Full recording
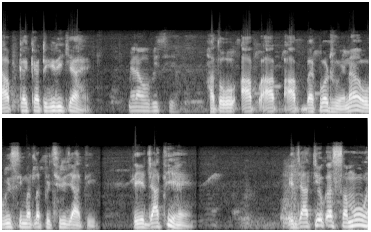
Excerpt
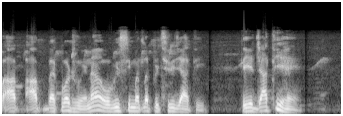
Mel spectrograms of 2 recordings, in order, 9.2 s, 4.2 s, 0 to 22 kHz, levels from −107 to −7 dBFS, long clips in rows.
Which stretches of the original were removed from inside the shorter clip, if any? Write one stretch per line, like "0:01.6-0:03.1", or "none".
none

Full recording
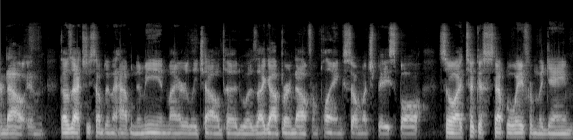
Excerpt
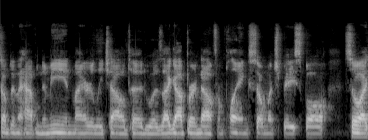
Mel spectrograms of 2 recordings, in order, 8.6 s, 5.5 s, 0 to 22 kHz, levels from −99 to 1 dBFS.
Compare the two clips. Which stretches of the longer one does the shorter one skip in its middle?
none

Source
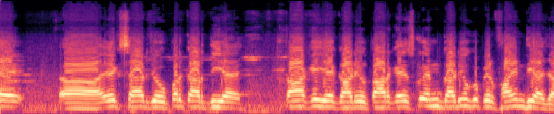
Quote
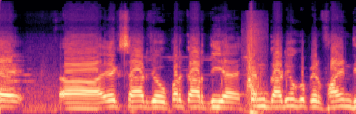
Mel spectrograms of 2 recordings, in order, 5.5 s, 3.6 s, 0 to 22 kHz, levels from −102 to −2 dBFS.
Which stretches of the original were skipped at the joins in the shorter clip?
0:02.5-0:04.3

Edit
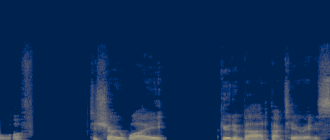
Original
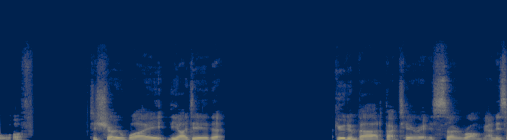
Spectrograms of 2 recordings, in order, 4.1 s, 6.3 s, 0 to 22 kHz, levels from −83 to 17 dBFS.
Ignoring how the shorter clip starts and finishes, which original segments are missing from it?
0:02.1-0:03.5

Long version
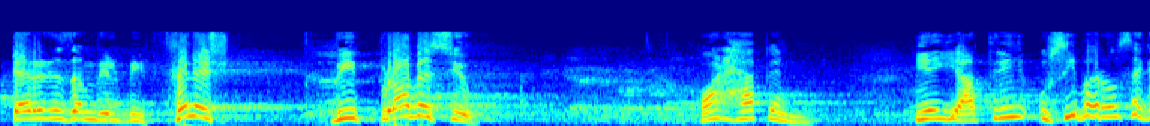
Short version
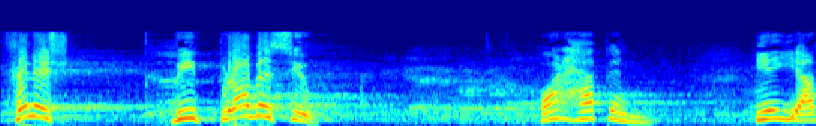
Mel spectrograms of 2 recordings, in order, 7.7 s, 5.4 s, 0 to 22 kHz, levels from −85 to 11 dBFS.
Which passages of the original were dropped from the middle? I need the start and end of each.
none

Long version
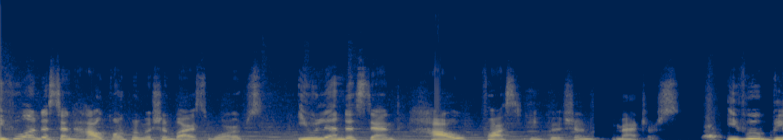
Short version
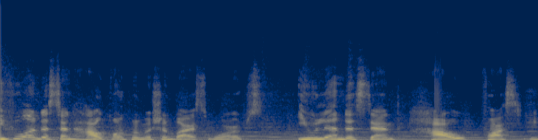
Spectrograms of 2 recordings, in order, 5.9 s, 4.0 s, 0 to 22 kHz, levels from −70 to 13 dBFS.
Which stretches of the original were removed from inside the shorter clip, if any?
none

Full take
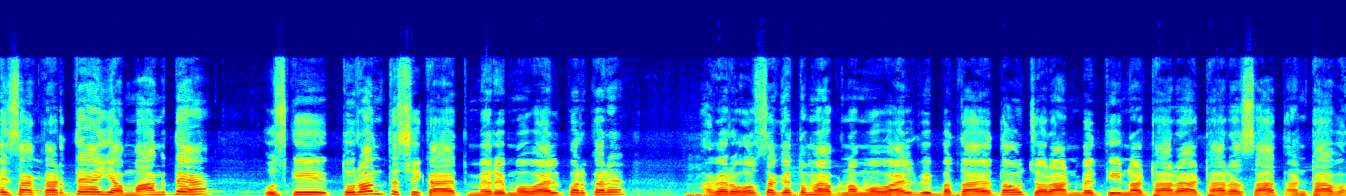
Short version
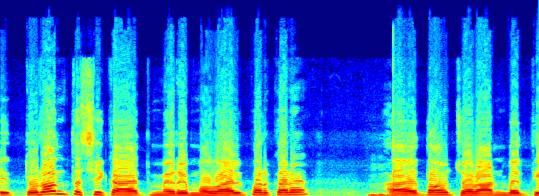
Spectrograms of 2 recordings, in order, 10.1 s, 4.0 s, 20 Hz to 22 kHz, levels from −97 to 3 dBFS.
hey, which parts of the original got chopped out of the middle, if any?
0:05.3-0:07.2

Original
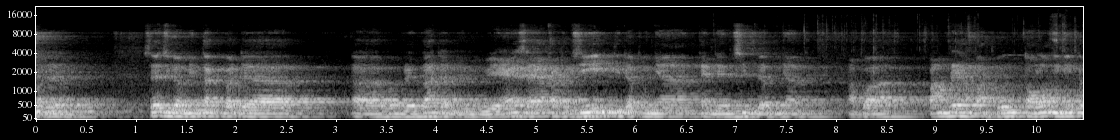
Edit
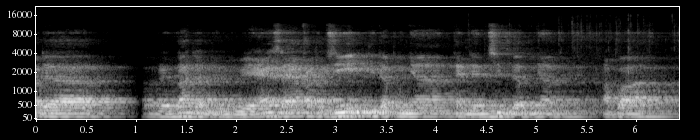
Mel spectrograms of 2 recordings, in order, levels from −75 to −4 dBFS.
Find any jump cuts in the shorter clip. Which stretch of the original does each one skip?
0:03.1-0:03.6

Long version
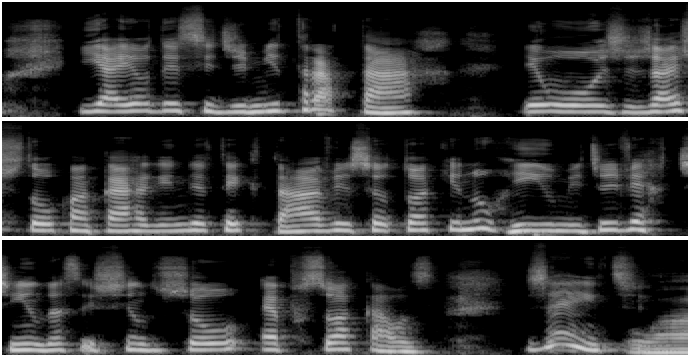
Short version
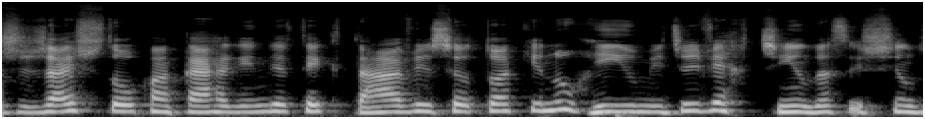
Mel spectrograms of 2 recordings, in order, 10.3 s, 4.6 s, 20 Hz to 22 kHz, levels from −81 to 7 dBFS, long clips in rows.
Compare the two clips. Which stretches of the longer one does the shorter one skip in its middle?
none

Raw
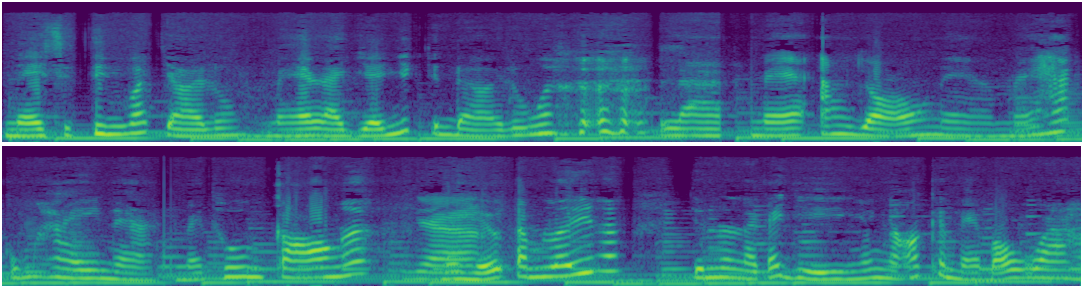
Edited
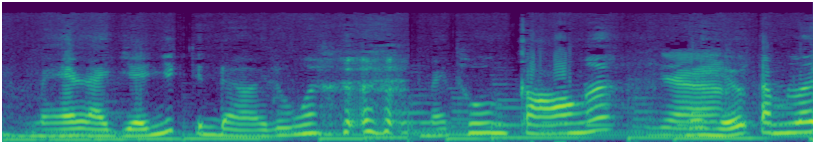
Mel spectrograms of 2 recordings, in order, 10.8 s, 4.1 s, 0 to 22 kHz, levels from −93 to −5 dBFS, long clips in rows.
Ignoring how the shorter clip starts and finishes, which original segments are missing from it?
0:03.2-0:06.2

